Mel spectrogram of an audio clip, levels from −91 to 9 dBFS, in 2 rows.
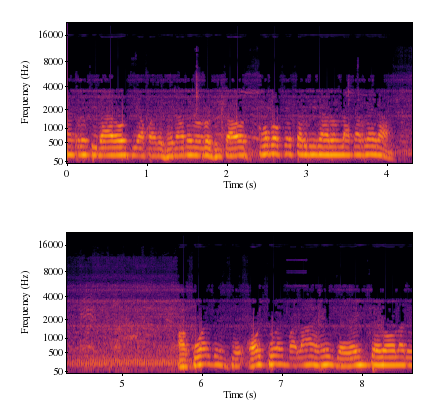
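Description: Clock slip clicks run from 0.17 s to 8.57 s: faint, evenly spaced ticks about ten times a second, around a hundred in all. The likely cause is two devices running on separate, unsynchronised clocks that disagree by something like 200 ppm. Each time that drift builds up to a whole sample, a single sample is dropped or repeated, leaving a tiny discontinuity in the sound.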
